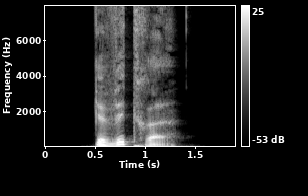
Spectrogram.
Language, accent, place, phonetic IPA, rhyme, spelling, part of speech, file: German, Germany, Berlin, [ɡəˈvɪtʁə], -ɪtʁə, gewittre, verb, De-gewittre.ogg
- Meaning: inflection of gewittern: 1. first-person singular present 2. first/third-person singular subjunctive I 3. singular imperative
